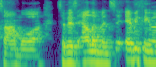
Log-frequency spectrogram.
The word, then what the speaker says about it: Samoa: pacific culture from some from samoa otherwise known as samoa but it's you pronounce some more so there's elements everything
